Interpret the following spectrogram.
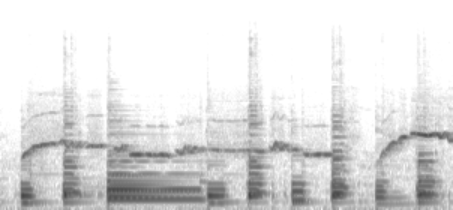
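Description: A man whistling a folk melody over a strummed classical guitar. The first long whistled phrase starts just under a second in and slowly steps down in pitch. It breaks off a little past four seconds, and a second, higher phrase rises in at about five seconds.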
